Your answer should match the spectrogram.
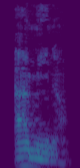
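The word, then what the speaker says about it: أمِنَ: Here, amina, like one word, there is no syllables, only one syllable.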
